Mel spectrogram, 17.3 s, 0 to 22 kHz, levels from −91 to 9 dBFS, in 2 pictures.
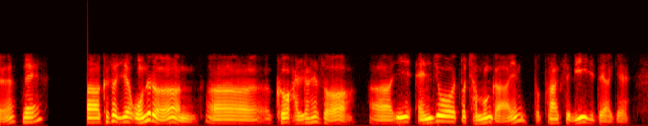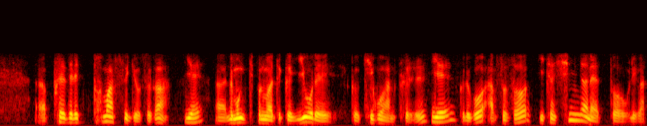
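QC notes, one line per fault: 1.10 s, clipped start after a pause: the device wakes late after 0.53 s of silence, swallowing the first 73 ms.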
